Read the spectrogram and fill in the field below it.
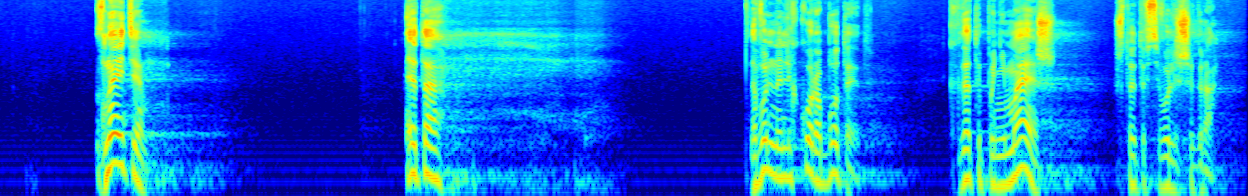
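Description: A young man speaks into a microphone in short phrases, heard through loudspeakers in a reverberant room.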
